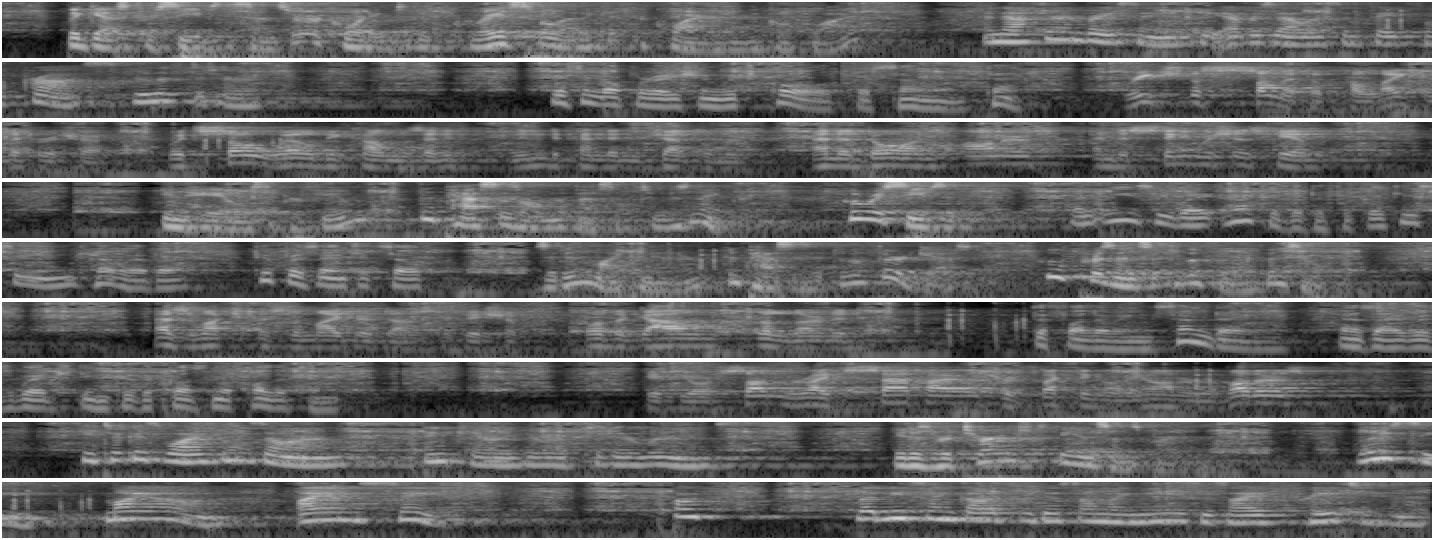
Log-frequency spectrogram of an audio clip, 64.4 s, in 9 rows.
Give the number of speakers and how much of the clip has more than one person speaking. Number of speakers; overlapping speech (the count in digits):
4, no overlap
